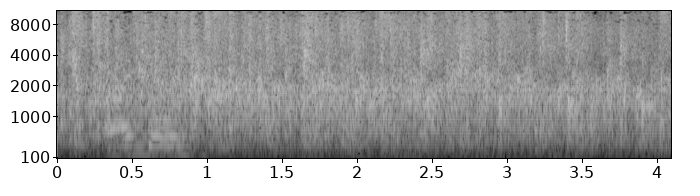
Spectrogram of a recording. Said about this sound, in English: So I wonder if you could give a round of applause to our speakers.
